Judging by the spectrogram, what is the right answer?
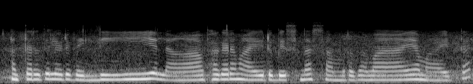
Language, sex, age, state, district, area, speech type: Malayalam, female, 18-30, Kerala, Idukki, rural, spontaneous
